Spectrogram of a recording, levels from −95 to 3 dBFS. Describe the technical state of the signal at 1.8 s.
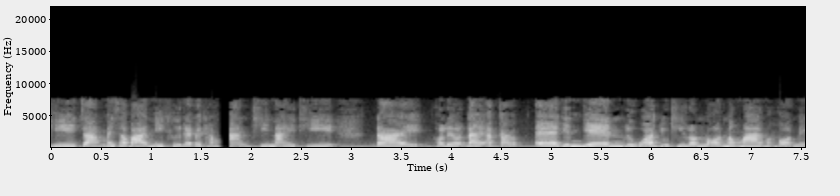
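AAC frame loss with muting spans 1.67 to 1.80 s, so 1.8 s is the moment the sound returns. About 120 ms was replaced with silence, which fits four lost frames, and overlapping windows soften the speech's fade out and back in. The speech is rough and grainy throughout, with noise between the harmonics, likely from low-delay AAC compression such as AAC-ELD at a rate that fits around 32 kbps.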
